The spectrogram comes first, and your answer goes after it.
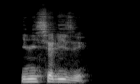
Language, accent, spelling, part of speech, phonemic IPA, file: French, France, initialiser, verb, /i.ni.sja.li.ze/, LL-Q150 (fra)-initialiser.wav
- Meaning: to initialize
